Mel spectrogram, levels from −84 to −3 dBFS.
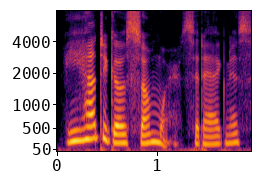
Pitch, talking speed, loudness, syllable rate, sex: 195 Hz, 215 wpm, -19 LUFS, 6.1 syllables/s, female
